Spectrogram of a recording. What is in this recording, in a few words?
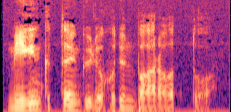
dance, sakha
